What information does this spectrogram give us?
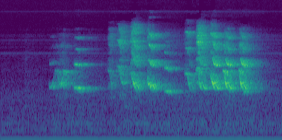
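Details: Talking parrot, indoors, giving a string of harsh, buzzy, rasping syllables in two bursts. They are loud and rapid, with no other sounds beyond faint room hiss.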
